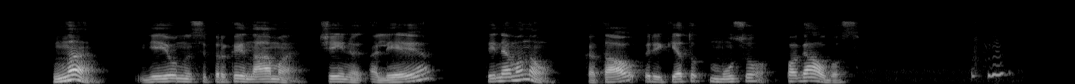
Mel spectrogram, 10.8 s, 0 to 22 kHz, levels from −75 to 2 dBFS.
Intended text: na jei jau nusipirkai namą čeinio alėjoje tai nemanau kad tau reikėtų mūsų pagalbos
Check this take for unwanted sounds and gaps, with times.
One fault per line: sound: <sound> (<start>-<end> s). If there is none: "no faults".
sound: laugh (9.7-10.2 s)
